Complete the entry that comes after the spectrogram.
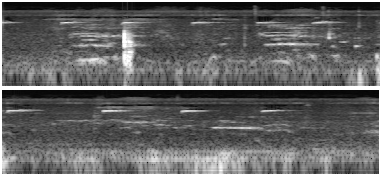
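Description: Bird calls outdoors: short high chirps repeating about twice a second, with some lower chirping mixed in. A single sharp knock about a second in is the loudest sound.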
